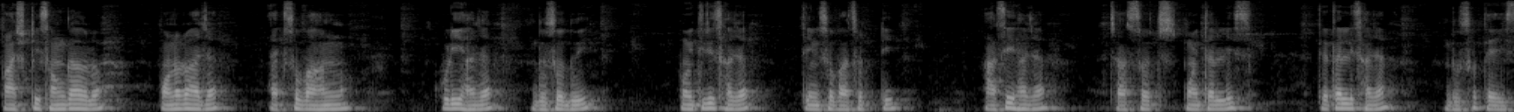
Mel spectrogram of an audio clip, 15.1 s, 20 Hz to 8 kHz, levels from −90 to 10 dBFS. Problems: background sounds at intervals, background conversations at intervals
